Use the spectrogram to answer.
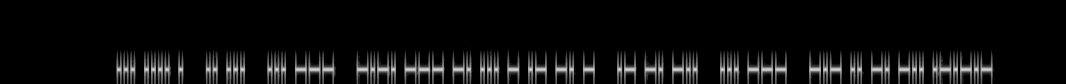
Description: Morse code, heard as a keyed tone, about 34 wpm, 700 Hz. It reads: SHE IS SO CONSTANT AND SO KIND.
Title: Sentences from Top 1500 Words 35wpm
